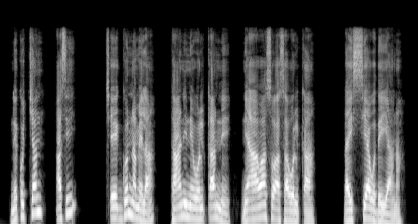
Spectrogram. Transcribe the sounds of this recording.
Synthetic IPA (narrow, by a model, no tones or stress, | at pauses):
nɛkɔt͡ʃːɐn | ʔɐsɪ | t͡ʃʼeːɡːɔnːɐmɛlɐ | t̪aːnɪnɛwɔlkʼːanːɛ | nɛaːwaːsɔːsaːwɔlkʼːa | ɗɐjsːɪjaːwɔd̪ɛjaːnɐ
